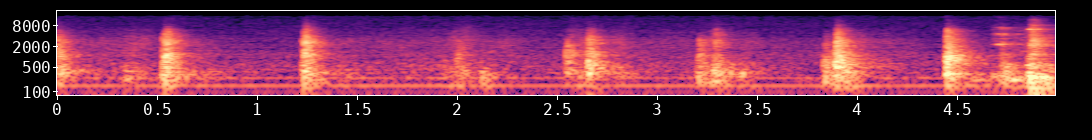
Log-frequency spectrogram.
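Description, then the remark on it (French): A woman handles and shuts a door at a doctor's office, giving a series of sharp knocks and latch clicks spread over a few seconds, over a low steady hum. “Elle ferme la porte.”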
